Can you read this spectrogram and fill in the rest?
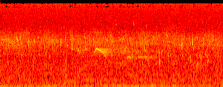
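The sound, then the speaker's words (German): A small forest stream, deep in the woods, burbles and trickles steadily nearby, a continuous soft wash of flowing water with a faint brief chirp partway through and no voices. “Ich habe einen Platz neben einem kleinen Bach, Bächlein, glaube ich, sagt man, ein kleines Bächlein gefunden.”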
